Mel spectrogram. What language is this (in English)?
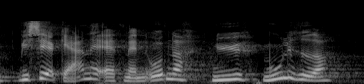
Danish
